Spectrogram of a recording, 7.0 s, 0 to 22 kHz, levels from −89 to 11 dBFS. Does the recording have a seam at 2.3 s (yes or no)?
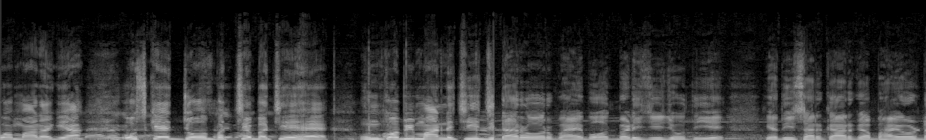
no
